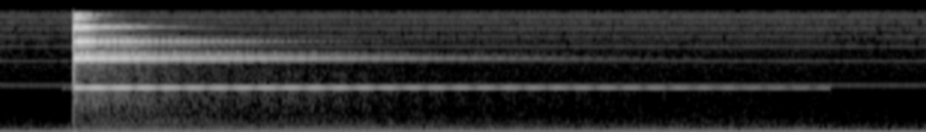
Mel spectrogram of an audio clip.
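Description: A single bell-like chime sound effect, struck once about half a second in; its bright upper tones die away within a second or two while one lower ring lingers for about five seconds.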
